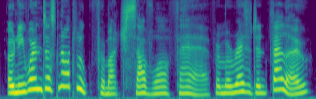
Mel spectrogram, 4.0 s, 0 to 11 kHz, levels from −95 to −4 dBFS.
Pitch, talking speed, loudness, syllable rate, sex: 250 Hz, 195 wpm, -19 LUFS, 5.5 syllables/s, female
